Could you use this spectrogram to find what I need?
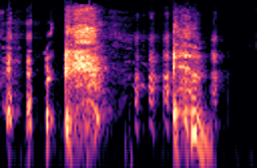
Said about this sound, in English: Sick. That was me saying hi. Hello. Yeah. Hello. Was that cough? Mm-hmm. Our greeting is now just expectorating something.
